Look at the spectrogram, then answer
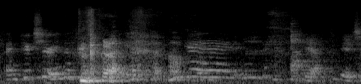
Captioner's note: laughter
